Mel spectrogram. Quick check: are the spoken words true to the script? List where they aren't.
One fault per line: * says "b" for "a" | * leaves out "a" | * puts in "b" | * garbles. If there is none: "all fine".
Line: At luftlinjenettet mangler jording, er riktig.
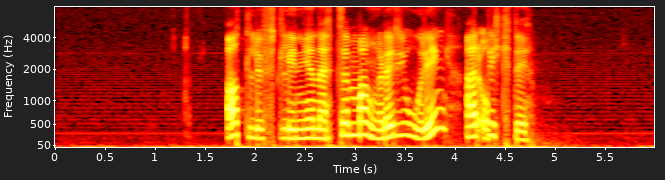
all fine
